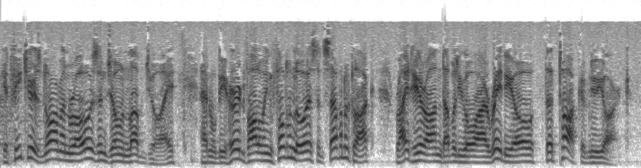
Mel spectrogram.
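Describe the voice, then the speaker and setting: A man's voice: medium pitch, expressive, fairly quick, soft background music. An American man reading scripted promotional announcements as a radio station announcer. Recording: dull 1970s radio broadcast.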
